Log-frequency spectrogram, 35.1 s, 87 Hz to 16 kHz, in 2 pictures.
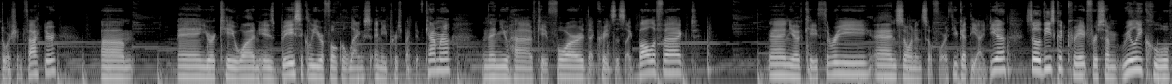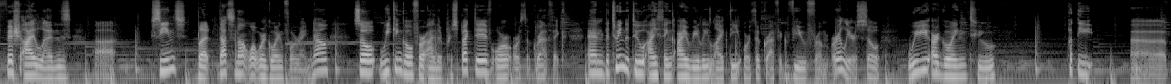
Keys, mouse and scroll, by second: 0.4-2.3 drag, 6.3 middle click, 7.0-11.3 drag, 11.6-13.4 drag, 21.6 click, 23.8-24.4 drag, 25.3 click, 27.0-27.6 drag, 28.3-29.4 middle drag, 29.7-32.0 shift+middle drag, 32.7 shift+middle click, 33.3 ctrl+middle click.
